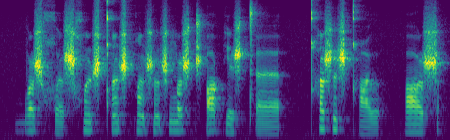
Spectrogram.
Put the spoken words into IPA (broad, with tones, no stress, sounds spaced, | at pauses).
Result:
b ɔ˧ ʂ χʷ ɑ˩ ʂ χ ũ˧ ʂ qʼ ũ˧ ʂ q ɔ̃˥ ʂ ɔ̃˥ ʂ ŋ ɔ˥ ʂ t͡ʃʼ ɒ˥ k i˧ ʂ tʼ ɜ˧ | qʰ ʊ˥ ʂ ə̃˩ ʂ qʰ ʊ˧ | ɒ˥ ʂ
